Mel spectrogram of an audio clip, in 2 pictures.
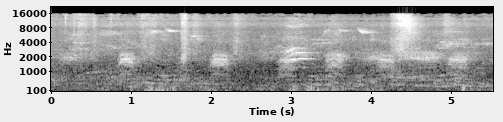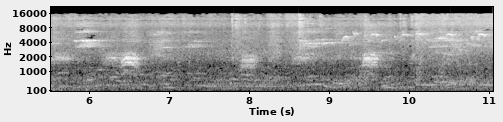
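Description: Birds calling: a string of short calls, spaced about a second apart.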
